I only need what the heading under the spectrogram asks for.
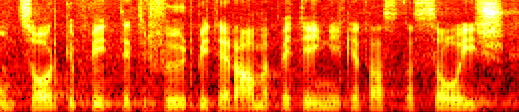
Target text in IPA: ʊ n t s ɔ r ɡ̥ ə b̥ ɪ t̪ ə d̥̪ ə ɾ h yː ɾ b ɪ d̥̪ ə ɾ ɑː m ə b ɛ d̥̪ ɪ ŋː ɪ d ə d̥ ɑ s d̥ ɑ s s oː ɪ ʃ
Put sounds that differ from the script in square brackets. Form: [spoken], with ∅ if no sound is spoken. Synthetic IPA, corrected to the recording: ʊ n t s ɔ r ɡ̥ ə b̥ ɪ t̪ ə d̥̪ ə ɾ [f] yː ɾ b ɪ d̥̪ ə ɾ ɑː m ə b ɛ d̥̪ ɪ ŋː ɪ [ɡ] ə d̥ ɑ s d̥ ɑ s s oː ɪ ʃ

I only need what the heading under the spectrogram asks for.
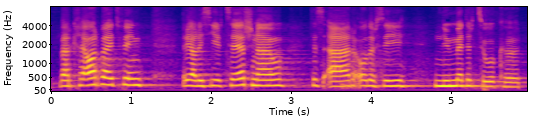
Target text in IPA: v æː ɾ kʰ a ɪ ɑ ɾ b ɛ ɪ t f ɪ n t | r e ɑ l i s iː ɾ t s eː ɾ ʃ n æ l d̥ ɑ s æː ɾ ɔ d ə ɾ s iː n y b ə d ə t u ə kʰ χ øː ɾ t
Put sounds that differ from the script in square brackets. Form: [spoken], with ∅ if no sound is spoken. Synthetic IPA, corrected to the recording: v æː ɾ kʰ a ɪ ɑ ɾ b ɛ ɪ t f ɪ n t | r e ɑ l i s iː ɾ t s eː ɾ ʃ n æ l d̥ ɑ s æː ɾ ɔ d ə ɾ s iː n y [m] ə d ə [t͡s] u ə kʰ [h] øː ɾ t

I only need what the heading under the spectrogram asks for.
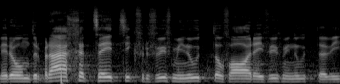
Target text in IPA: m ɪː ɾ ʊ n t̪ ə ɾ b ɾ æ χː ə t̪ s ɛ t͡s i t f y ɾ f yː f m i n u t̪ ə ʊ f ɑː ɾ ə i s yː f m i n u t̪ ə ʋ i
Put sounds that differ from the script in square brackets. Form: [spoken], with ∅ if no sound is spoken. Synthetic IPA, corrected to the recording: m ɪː ɾ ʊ n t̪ ə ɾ b ɾ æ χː ə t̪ s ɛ t͡s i [k] f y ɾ f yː f m i n u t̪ ə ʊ f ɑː ɾ ə i [f] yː f m i n u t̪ ə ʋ i

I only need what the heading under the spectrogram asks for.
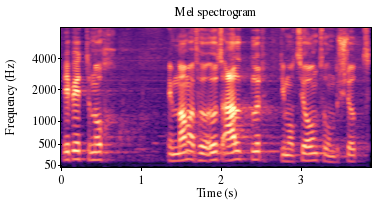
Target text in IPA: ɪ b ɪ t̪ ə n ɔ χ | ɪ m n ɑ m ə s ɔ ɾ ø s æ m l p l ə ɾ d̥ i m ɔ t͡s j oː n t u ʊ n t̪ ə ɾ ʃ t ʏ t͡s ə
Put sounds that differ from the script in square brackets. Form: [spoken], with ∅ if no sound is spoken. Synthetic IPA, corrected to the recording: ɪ b ɪ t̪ ə n ɔ χ | ɪ m n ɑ m ə [f] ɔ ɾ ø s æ [∅] l p l ə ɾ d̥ i m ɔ t͡s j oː n [t͡s] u ʊ n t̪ ə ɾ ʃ t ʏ t͡s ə

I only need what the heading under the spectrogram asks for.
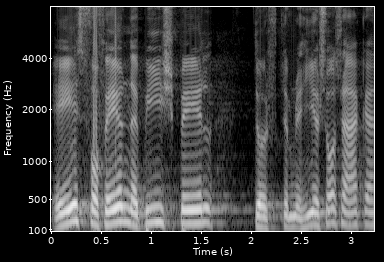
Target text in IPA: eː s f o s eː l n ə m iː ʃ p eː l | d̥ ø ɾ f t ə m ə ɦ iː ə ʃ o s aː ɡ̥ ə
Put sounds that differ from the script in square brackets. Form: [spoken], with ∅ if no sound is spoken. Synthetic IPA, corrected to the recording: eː s f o [f] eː l n ə [b] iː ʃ p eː l | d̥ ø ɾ f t ə m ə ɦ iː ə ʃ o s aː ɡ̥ ə

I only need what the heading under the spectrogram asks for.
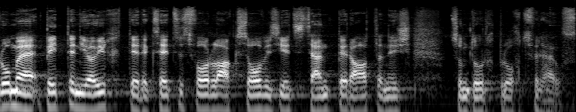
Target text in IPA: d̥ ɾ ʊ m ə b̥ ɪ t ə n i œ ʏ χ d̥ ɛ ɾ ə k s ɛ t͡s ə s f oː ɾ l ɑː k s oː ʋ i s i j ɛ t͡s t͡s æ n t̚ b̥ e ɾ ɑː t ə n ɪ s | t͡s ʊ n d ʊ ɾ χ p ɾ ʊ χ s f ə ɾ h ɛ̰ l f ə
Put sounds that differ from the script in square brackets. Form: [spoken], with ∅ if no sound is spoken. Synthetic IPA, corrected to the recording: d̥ ɾ ʊ m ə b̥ ɪ t ə n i œ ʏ χ d̥ ɛ ɾ ə k s ɛ t͡s ə s f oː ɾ l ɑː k s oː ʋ i s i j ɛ t͡s t͡s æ n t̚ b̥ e ɾ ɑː t ə n ɪ [ʃ] | t͡s ʊ [m] d ʊ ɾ χ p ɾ ʊ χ [t͡s] f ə ɾ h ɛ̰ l f ə

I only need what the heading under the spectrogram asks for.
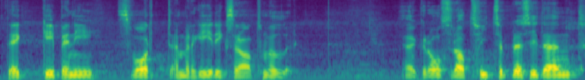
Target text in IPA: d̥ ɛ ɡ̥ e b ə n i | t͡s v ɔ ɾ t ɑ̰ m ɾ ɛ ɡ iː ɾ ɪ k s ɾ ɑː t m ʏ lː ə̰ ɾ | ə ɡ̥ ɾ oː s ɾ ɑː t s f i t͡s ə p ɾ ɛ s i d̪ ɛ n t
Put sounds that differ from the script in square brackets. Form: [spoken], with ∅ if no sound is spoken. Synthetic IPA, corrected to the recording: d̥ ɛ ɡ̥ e b ə n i | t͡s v ɔ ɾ t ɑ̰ m ɾ ɛ ɡ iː ɾ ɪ k s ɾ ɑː t m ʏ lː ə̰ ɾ | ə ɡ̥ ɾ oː s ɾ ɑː t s f i t͡s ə p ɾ ɛ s i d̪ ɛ n t

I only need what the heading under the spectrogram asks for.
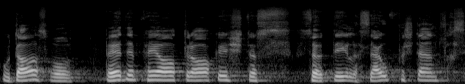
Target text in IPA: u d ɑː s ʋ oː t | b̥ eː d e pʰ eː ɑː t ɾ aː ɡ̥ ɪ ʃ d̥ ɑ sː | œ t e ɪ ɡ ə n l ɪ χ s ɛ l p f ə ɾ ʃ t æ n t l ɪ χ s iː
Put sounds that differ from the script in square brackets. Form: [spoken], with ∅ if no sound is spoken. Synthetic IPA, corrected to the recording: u d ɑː s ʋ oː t | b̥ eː d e pʰ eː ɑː t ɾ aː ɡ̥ ɪ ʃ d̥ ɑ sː | œ t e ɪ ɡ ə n l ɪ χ s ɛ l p f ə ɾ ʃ t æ n t l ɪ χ s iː

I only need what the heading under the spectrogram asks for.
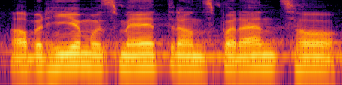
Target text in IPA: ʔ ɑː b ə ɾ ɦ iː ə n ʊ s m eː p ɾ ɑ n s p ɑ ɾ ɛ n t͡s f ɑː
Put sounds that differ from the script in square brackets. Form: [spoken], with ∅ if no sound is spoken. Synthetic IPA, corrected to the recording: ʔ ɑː b ə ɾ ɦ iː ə [m] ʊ s m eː [t] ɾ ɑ n s p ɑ ɾ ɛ n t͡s [h] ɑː

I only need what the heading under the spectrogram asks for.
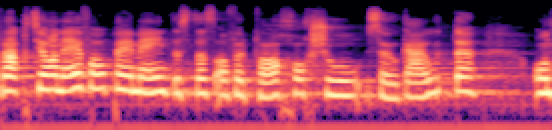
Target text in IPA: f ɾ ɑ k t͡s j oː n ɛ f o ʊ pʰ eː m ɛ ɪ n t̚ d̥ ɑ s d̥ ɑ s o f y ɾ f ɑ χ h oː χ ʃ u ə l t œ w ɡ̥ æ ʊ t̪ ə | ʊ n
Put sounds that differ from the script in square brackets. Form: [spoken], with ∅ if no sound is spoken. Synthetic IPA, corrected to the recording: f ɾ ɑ k t͡s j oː n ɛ f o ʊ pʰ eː m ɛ ɪ n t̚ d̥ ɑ s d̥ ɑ s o f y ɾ f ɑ χ h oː χ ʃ u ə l [s] œ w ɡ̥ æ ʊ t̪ ə | ʊ n

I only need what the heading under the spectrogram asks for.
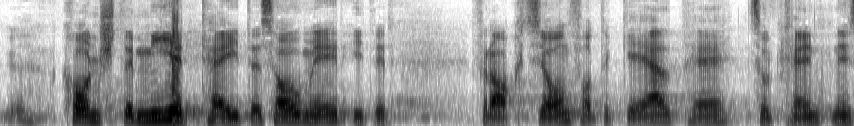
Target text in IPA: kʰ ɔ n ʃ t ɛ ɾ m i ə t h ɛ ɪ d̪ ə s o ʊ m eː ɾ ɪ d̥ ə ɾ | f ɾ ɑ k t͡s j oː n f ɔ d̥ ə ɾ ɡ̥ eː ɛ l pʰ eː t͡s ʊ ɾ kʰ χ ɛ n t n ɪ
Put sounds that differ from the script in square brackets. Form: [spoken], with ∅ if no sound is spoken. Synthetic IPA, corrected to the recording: kʰ ɔ n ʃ t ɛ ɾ [n] i ə t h ɛ ɪ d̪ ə s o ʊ m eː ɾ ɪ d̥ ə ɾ | f ɾ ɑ k t͡s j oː n f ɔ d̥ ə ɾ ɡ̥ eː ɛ l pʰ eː t͡s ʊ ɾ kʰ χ ɛ n t n ɪ

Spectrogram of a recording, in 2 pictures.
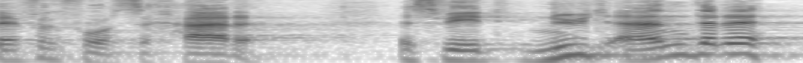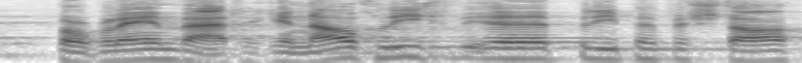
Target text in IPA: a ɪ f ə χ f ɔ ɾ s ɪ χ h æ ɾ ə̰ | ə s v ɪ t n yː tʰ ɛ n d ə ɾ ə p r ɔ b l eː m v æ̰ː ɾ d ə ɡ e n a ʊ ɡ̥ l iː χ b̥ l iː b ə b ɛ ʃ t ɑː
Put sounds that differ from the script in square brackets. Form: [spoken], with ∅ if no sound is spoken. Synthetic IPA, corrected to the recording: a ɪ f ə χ f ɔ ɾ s ɪ χ h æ ɾ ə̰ | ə s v ɪ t n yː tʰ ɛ n d ə ɾ ə p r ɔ b l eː m v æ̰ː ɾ d ə ɡ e n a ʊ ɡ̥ l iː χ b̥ l iː b ə b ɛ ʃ t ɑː

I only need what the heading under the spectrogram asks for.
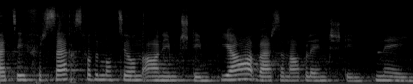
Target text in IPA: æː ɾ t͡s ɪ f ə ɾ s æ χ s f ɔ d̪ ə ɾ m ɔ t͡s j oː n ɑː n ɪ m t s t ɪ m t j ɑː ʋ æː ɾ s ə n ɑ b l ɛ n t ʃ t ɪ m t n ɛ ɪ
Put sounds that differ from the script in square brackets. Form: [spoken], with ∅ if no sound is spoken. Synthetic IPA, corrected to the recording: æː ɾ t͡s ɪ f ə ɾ s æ χ s f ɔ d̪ ə ɾ m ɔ t͡s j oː n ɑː n ɪ m t [ʃ] t ɪ m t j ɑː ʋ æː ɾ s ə n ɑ b l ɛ n t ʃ t ɪ m t n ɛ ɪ

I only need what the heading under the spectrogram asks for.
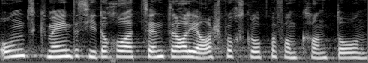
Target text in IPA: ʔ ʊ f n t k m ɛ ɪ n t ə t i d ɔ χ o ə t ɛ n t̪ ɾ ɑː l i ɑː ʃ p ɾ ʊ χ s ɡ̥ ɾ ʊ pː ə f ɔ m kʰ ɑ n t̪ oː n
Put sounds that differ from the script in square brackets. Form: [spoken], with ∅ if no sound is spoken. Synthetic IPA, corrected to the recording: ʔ ʊ [∅] n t k m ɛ ɪ n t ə [s] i d ɔ χ o ə [t͡s] ɛ n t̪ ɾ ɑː l i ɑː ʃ p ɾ ʊ χ s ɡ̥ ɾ ʊ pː ə f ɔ m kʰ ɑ n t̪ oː n

